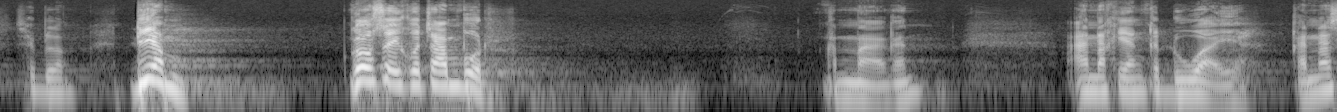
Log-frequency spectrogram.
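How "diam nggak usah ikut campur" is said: put-on loud angry snap at a child; furious loud retold outburst; angry shout. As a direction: bark it to shut him up. Father snaps at child.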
